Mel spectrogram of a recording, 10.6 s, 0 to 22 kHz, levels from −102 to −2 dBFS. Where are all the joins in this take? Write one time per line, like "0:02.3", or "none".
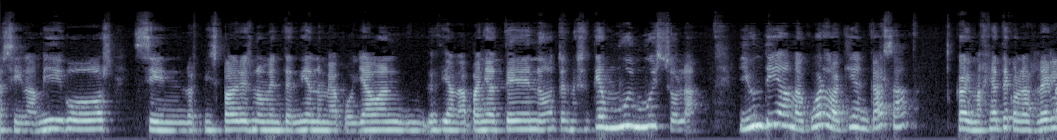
0:09.5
